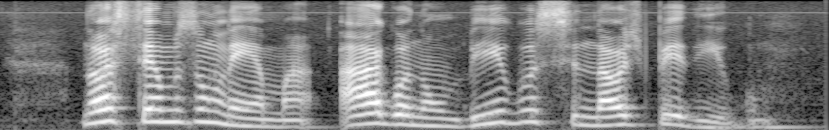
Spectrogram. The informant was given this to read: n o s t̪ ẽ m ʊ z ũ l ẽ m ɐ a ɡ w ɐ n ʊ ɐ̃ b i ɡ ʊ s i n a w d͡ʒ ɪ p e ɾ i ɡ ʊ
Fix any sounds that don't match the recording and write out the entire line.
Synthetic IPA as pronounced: n ɔ s t̪ ẽ m ʊ z ũ l ẽ m ɐ a ɡ w ɐ n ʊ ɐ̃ b i ɡ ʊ s i n a w d͡ʒ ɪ p e ɾ i ɡ ʊ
